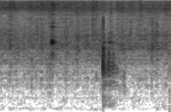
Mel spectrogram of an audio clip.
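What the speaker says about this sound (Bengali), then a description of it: "আমি এখানে দুই এক মিনিটের মতন ভাজা ভাজা করে নেব" Soft sizzle of onions frying in a pan with a couple of brief stirring scrapes and clicks; quiet and continuous, no voices.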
